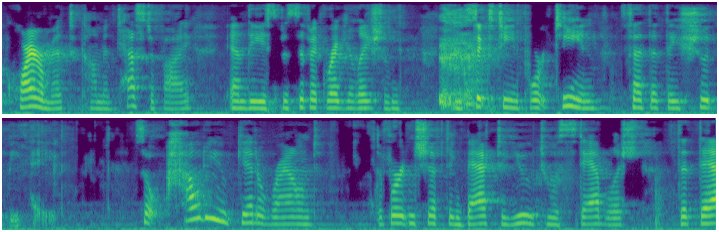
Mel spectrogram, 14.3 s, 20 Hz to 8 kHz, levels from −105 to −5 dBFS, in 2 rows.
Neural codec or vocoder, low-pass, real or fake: codec, 24 kHz, 3.1 kbps, DualCodec; 7.2 kHz; fake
